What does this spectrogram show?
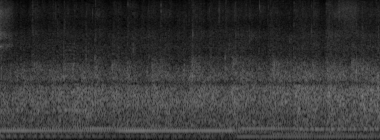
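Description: A church audience applauds God during a sermon, a dense, continuous patter of many hands clapping at an even loudness throughout, with a low sustained hum beneath and no speech over it.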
